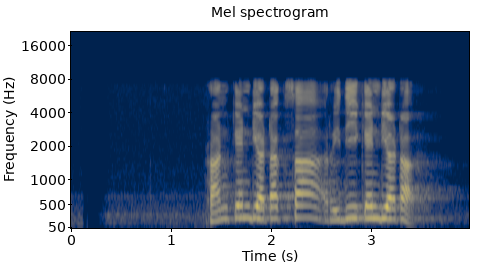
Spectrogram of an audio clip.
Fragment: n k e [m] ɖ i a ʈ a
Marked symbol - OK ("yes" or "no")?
no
